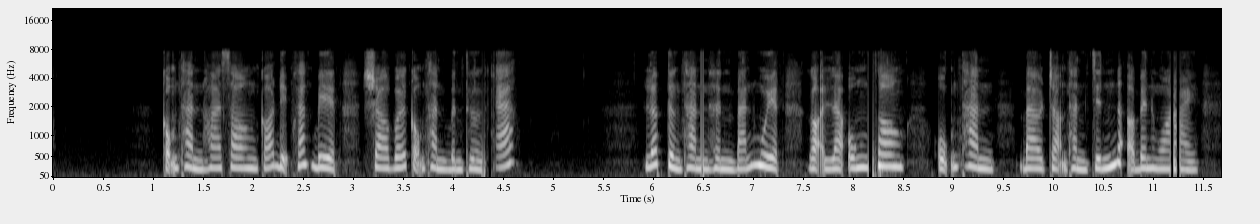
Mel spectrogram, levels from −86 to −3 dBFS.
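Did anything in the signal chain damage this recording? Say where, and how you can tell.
Yes, at the network stage: packet loss on an ADPCM call. Hard silent gaps at 4.30–4.49 s after "với cổng thành bình", at 6.49–6.52 s, at 8.16–8.32 s before "ủng thành bao trọn", and at 11.18–11.29 s. Each resumes slightly distorted while the decoder's predictor resynchronises.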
